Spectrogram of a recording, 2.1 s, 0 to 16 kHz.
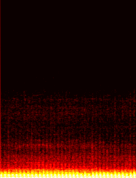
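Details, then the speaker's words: Yamaha YFZ450 quad, near-stock, after starting-circuit fix and replacing a too-thin leaking O-ring: steady, even single-cylinder beat with crisp exhaust pulse, no knocks or misses; sounds healthy, though fuel is low on reserve. "Sounds healthy though. Let's take this thing for a little ripper."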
